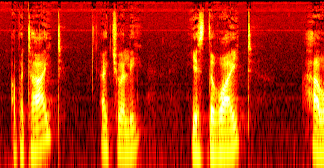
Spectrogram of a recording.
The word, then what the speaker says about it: apartheid: The pronunciation is apartheid.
